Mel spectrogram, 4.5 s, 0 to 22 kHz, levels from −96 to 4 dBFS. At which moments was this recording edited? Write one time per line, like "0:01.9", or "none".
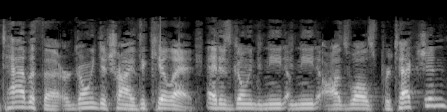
0:01.4
0:02.0
0:02.9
